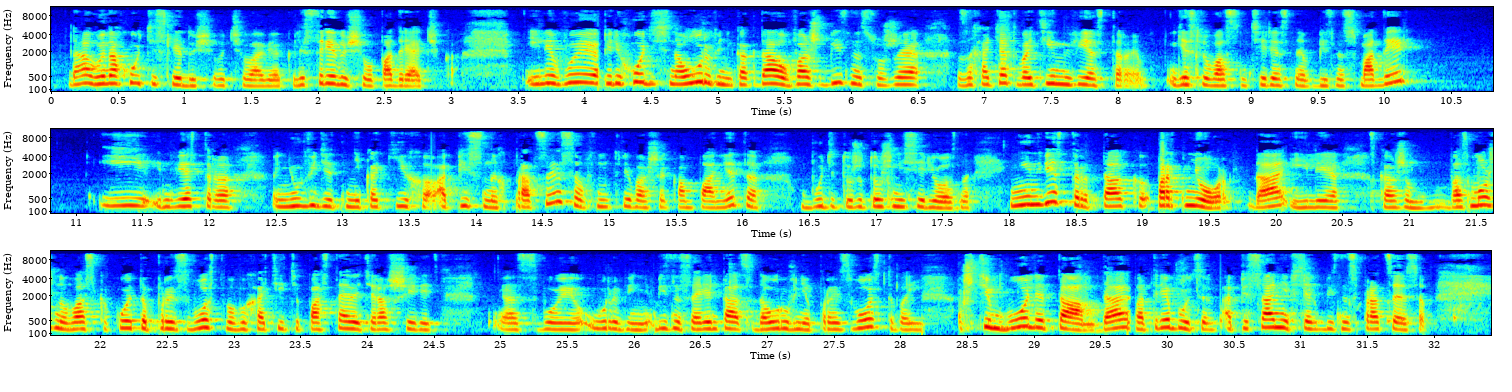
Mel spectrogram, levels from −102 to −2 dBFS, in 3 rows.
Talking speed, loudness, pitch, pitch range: 135 wpm, -21 LUFS, 235 Hz, 215-255 Hz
